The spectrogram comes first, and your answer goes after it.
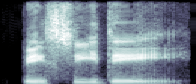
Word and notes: BCD: American English

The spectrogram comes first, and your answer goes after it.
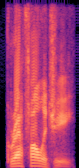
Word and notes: graphology: American English

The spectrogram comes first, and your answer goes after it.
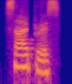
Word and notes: cypress: Indian

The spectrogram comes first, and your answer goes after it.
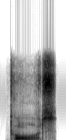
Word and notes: port: British English

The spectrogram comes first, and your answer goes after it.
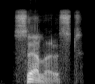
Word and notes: celeste: British English

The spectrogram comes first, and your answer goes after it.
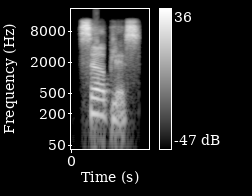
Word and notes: surplice: Indian

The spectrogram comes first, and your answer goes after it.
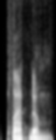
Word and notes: platinum: American English

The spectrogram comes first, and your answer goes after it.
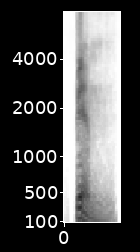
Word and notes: been: American English

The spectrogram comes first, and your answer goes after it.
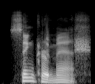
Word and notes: Synchromesh: American English

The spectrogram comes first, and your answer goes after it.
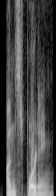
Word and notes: Unsporting: American English

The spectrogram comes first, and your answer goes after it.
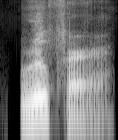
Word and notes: roofer: American English

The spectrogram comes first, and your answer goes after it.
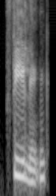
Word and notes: feeling: Indian

